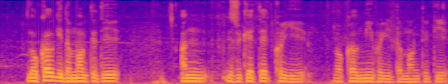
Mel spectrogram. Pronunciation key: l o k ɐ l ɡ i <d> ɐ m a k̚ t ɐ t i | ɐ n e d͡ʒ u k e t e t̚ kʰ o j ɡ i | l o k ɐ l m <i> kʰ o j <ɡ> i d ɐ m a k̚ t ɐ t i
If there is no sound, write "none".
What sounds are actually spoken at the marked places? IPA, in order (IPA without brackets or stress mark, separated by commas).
d, i, ɡ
